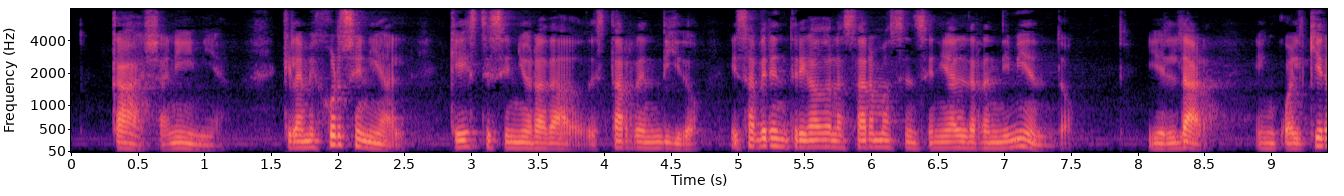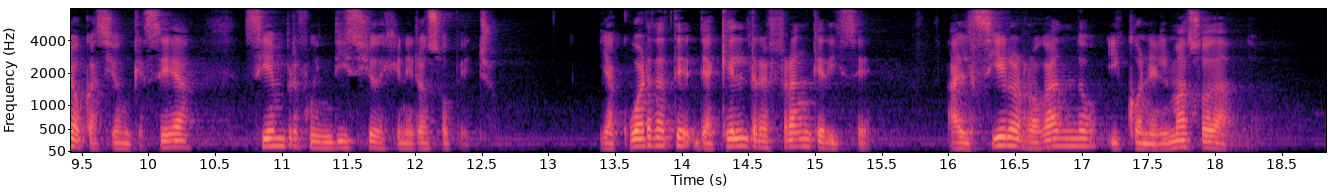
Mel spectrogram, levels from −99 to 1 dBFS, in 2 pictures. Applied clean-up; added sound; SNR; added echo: none; none; none; none.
